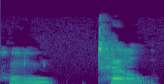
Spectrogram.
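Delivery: Ho-tel, climbing to a strong TEL; stress on second syllable. Shown as a demonstration. Teacher showing stress like climbing stairs, second syllable stressed. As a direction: lean on the "tel" of Ho-tel. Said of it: "The stress mark falls on the second syllable".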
